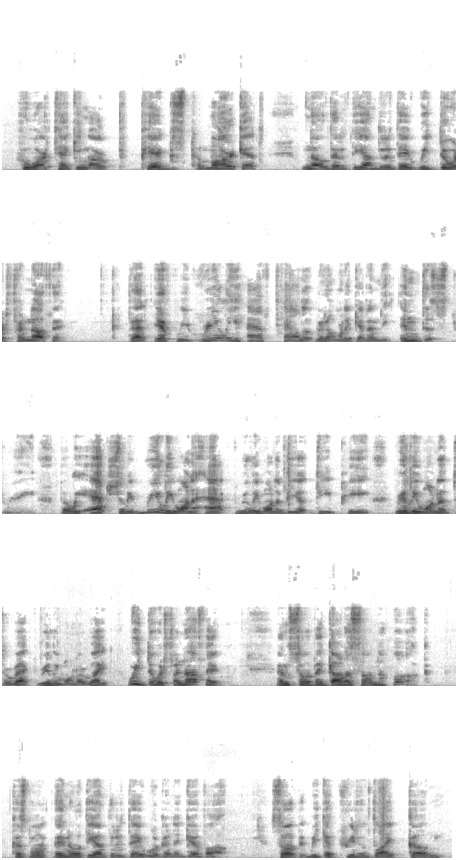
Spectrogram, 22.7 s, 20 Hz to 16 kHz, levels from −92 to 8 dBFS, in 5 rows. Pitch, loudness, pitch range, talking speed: 150 Hz, -25 LUFS, 135-165 Hz, 235 wpm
